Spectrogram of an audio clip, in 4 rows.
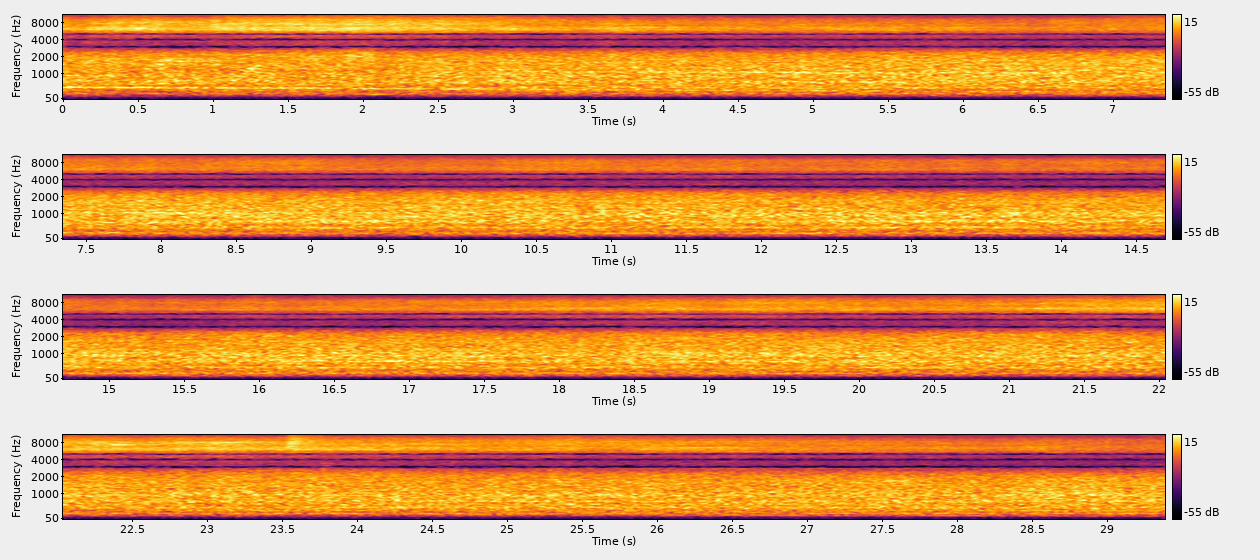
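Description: N700 series Shinkansen train running along the platform as it arrives and slows: a steady, loud rush of wheels and running gear, with a faint whine falling in pitch over the first few seconds.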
